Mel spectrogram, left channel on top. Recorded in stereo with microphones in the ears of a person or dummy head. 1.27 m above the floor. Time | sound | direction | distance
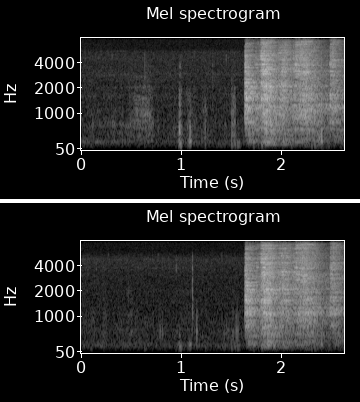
1.6 | cutlery clinking | 30° left (ahead or behind) | 1.2 m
